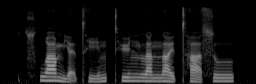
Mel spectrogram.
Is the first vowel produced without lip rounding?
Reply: yes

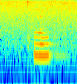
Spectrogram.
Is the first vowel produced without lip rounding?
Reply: no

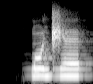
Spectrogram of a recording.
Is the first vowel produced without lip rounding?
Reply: no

